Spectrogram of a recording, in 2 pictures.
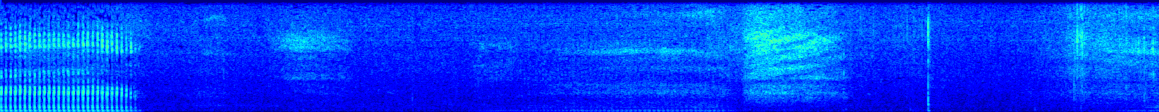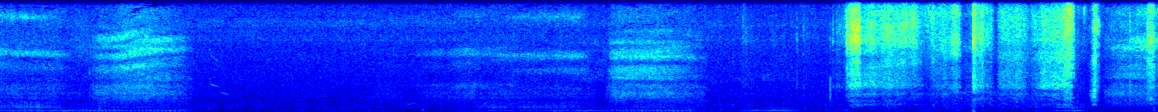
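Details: Adult female English Bulldog sleeping gives loud, low rumbling snores repeating every few seconds, with rustling at the end; snoring.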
